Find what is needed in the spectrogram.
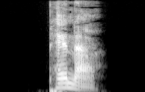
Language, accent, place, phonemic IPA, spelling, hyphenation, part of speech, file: German, Germany, Berlin, /ˈpɛnɐ/, Penner, Pen‧ner, noun, De-Penner.ogg
- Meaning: 1. bum (homeless person; lazy, incompetent) 2. jerk, annoying person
